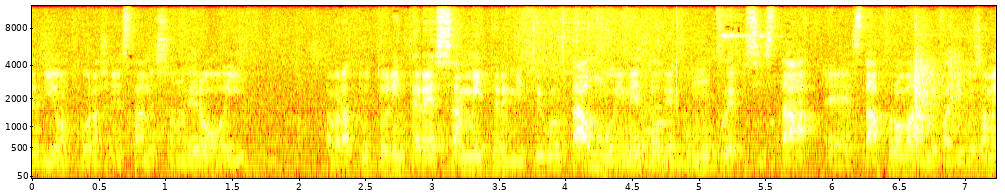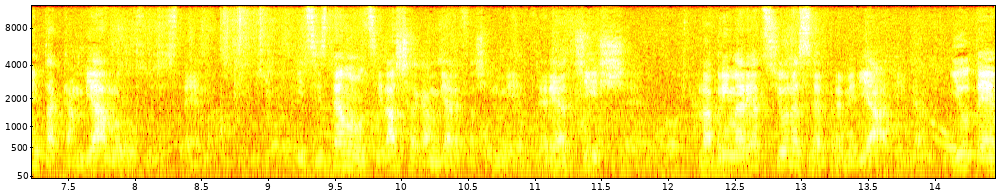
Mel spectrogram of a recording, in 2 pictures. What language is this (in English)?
Italian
